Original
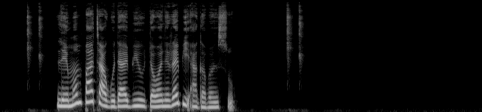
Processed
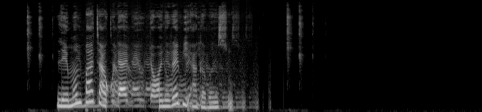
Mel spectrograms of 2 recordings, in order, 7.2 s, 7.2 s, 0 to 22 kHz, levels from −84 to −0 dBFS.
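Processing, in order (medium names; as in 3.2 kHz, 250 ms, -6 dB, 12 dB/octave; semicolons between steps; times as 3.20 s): 1.59–2.39 s: resonant high-pass 910 Hz, resonance Q 11; bit-crushed delay 199 ms, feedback 55%, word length 7-bit, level -14 dB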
